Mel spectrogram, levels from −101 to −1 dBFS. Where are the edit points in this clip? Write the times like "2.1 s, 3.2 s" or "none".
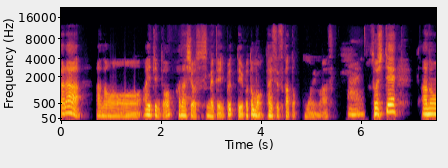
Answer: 6.0 s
